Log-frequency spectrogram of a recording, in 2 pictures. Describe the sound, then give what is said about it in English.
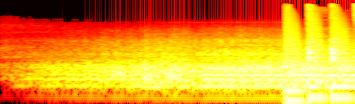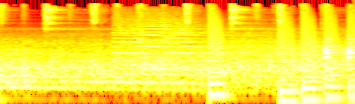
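A truck's heavy engine rumble swells as it approaches and pulls up, then a series of sharp hissing, clanking bursts breaks over the idling low drone. “Truck just pulled up.”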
